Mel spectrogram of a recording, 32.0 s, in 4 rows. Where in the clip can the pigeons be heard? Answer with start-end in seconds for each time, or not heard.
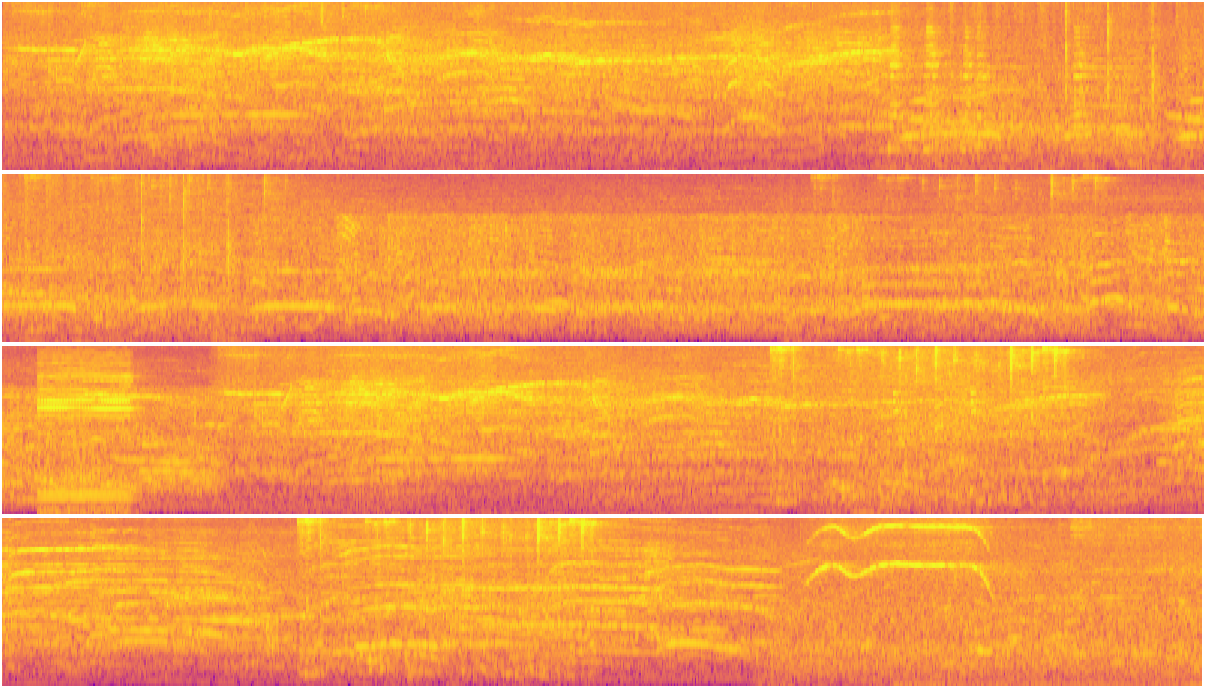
0.5-2.5, 8.2-10.0, 13.4-15.4, 21.1-23.1, 26.0-28.0.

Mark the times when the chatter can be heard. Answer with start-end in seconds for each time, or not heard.
0.0-32.0.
